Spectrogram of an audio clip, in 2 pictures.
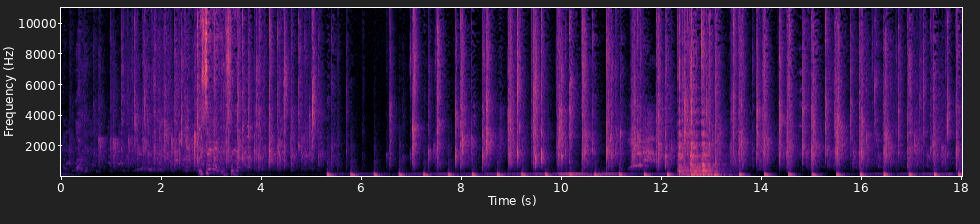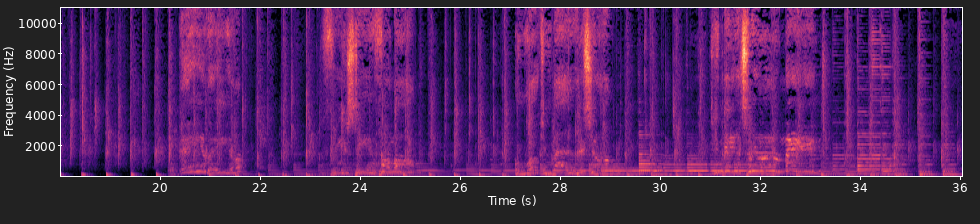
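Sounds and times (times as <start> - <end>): deep thudding drum beat: 5.3 - 35.9.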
